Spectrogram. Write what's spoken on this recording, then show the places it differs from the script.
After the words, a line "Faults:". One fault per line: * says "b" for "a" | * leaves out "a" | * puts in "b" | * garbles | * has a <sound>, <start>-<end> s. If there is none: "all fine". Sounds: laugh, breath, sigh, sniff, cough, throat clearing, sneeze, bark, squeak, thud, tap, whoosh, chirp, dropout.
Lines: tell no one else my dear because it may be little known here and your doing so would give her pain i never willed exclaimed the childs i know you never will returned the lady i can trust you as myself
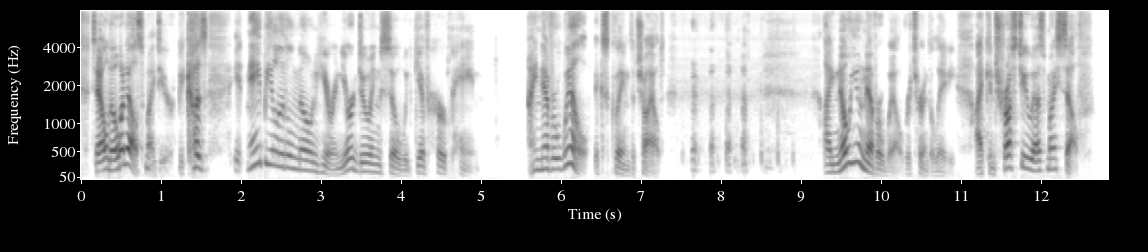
tell no one else my dear because it may be little known here and your doing so would give her pain i never will exclaimed the child i know you never will returned the lady i can trust you as myself
Faults:
* says "will" for "willed"
* says "child" for "childs"
* has a laugh, 7.5-9.1 s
